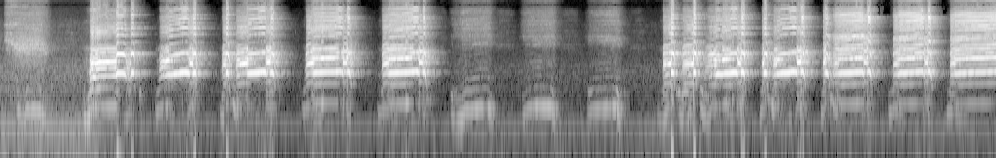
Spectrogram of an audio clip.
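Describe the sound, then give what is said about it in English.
A goose call blows fast trains of loud, harmonic honks in rhythmic clusters, with spit notes blended into the train, broken by a stretch of short, softer low notes before another rapid run of honks. “What I'm going to do though is I'm going to add a little bit with the train, and the spit note with the train and come back and stuff like that.”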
